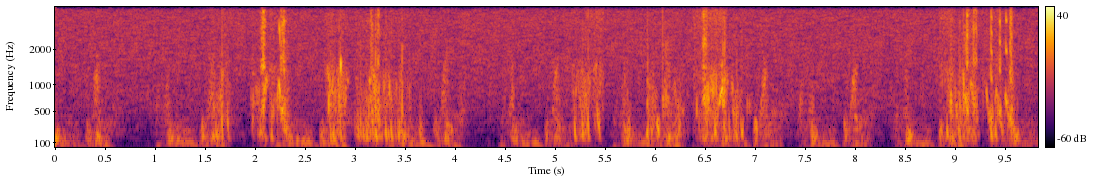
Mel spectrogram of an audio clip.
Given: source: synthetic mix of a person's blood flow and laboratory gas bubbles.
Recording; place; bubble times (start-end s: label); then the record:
Doppler ultrasound of blood flow; precordium
1.55-1.77 s: bubbles
1.94-2.39 s: bubbles
2.69-2.94 s: bubbles
2.98-3.57 s: bubbles
3.63-3.69 s: bubbles
5.16-5.49 s: bubbles
5.70-5.77 s: bubbles
5.89-6.02 s: bubbles
6.07-6.30 s: bubbles
6.38-6.98 s: bubbles
8.83-9.25 s: bubbles
9.28-9.62 s: bubbles
From the record:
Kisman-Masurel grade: 333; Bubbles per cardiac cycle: rolling drumbeat, 9 or more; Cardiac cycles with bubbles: 50 to 99%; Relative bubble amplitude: loud (0.450 to 0.775); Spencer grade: 3 (all of the cardiac periods contain showers or single bubble signals, but not dominating or overriding the cardiac motion signals); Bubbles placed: anywhere in the cardiac cycle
